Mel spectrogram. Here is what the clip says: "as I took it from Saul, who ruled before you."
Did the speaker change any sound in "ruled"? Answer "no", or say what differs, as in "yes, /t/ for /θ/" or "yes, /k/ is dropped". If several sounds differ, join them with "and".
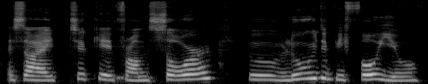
yes, /l/ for /ɹ/ and /l/ is dropped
